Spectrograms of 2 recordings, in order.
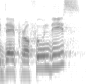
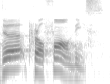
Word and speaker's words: de profundis: any french at all you look at the latin word and you kind of pronounce it like it's french so what we would say in latin would be de profundis uh and in french latin that would become uh de profandis essentially because it becomes you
